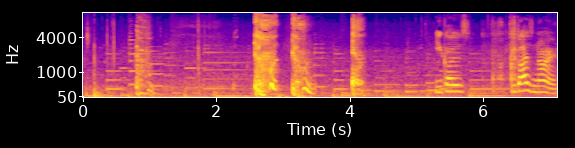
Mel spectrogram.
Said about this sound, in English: You guys should know by now that I have to cough up a lung every time. Been smoking for nearly 2 fucking years straight. It gets to your lungs. It really does.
